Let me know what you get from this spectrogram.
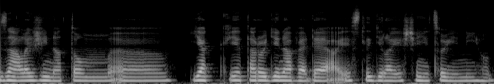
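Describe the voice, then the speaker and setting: A woman's voice at medium pitch has a dark, mellow tone and a fairly slow pace. The recording is very clean with a silent background. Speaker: golf coach and podcast host. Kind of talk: solo podcast monologue.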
